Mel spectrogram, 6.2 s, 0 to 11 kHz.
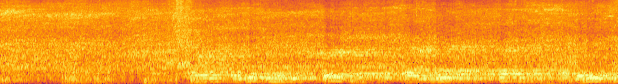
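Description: Several 2wd stock-class radio-controlled electric buggies racing on an indoor carpet track: a steady rush of motor and tyre noise, with a wavering motor whine coming in about two seconds in, echoing in a large metal shed.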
